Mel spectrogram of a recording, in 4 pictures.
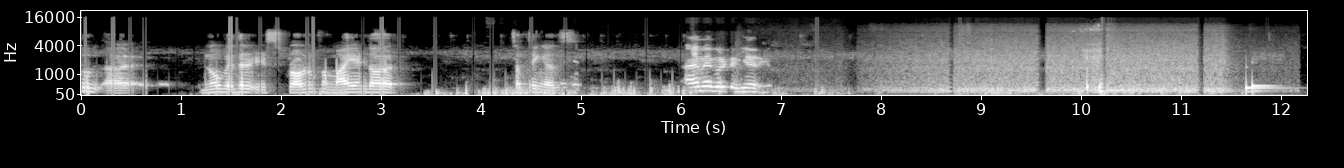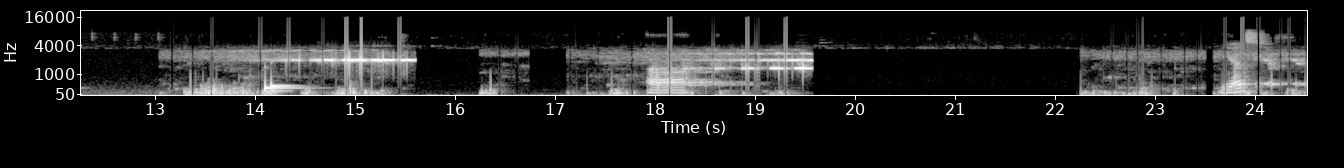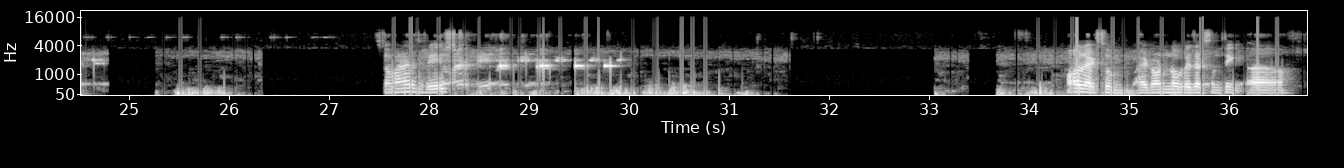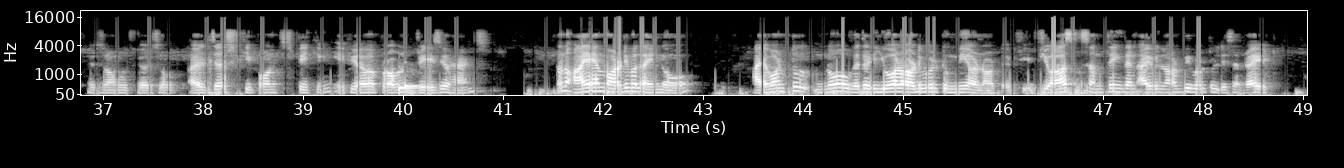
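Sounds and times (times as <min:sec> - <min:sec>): garbled microphone hiss: 0:00.0 - 0:18.6, 0:19.7 - 0:26.2, 0:27.1 - 0:49.0
short low tones: 0:11.6 - 0:12.3, 0:14.1 - 0:14.6, 0:40.0 - 0:40.6
two-pitch notification beeps: 0:11.7 - 0:12.3, 0:14.1 - 0:14.7, 0:40.0 - 0:40.4.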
